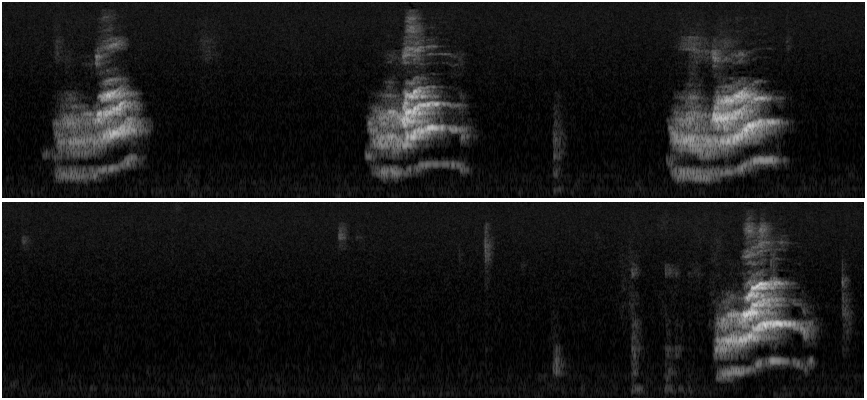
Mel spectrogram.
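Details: Pet cat Latte repeats its insistent daily 'aengung' call, typically heard at closed doors: four loud, rising-and-falling harmonic meows spaced about three seconds apart, then a longer pause before the last, with faint taps between.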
